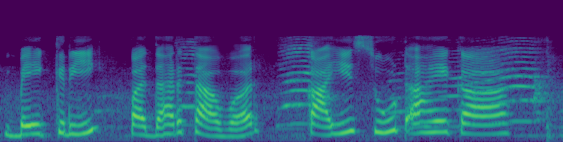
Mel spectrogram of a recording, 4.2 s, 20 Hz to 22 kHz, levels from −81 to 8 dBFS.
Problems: continuous background conversations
